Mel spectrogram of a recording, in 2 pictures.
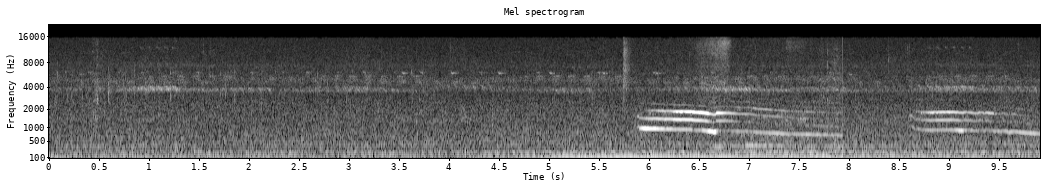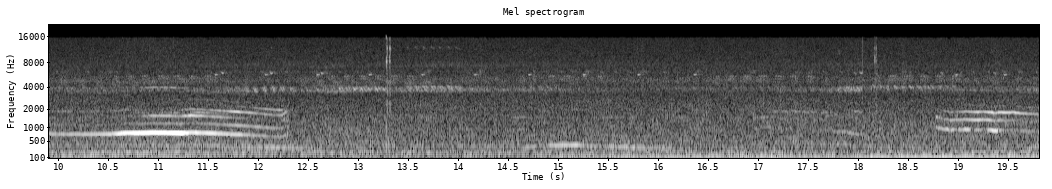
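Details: Stray boss cat, after eating food and medicine, gives a run of drawn-out meows from about six to twelve seconds, some falling and some wavering, with a softer meow near fifteen seconds and another at the end, over a steady low engine-like hum.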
